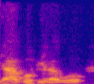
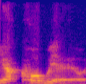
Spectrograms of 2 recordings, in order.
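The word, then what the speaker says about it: יעקב: 라고 그냥 언약을 한국의 한국말 비슷한 발음으로 야곱 이라고 했지만 그래서 야곱이 우리에게 익숙하지만 히브리어로는 야콥 이에요 야코 야콥 그 야쿠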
